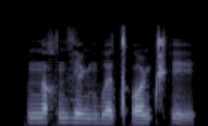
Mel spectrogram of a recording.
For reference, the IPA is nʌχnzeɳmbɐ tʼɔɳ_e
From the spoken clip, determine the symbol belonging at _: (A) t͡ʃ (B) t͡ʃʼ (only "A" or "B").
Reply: B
